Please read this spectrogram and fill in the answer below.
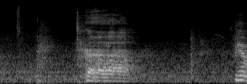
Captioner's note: laughs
